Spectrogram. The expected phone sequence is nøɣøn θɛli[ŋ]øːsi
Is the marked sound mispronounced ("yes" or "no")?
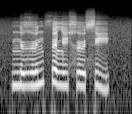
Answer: yes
